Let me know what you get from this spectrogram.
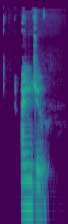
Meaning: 1. onefold, straightforward, simple 2. clear, apparent
- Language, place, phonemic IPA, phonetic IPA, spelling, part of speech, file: Hindi, Delhi, /ən.d͡ʒuː/, [ɐ̃n.d͡ʒuː], अंजु, adjective, LL-Q1568 (hin)-अंजु.wav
